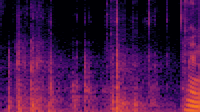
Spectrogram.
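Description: A power-supply plug being pushed into a power strip: a few light clicks and knocks from the plug and cord being handled.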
